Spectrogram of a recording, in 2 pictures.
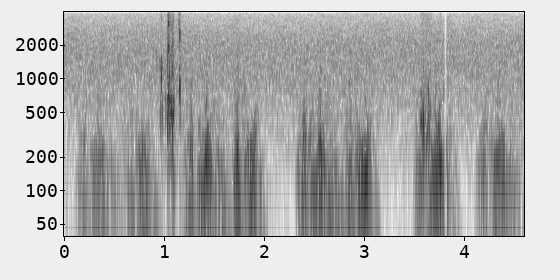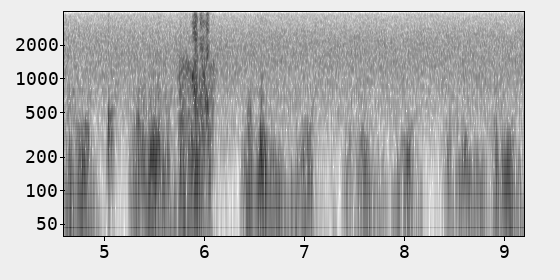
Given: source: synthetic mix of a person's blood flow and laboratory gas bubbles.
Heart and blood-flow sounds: Doppler ultrasound of blood flow; precordium
0.93-1.20 s: bubbles
3.56-3.69 s: bubbles
5.02-5.14 s: bubbles
5.35-5.68 s: bubbles
5.73-6.12 s: bubbles
From the record:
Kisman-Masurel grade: 123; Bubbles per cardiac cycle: 1 to 2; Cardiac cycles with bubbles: 10 to 50%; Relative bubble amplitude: loud (0.450 to 0.775); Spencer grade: 2 (many but less than half of the cardiac periods contain bubble signals, singularly or in groups); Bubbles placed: anywhere in the cardiac cycle

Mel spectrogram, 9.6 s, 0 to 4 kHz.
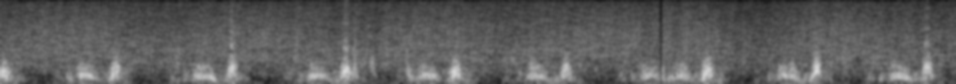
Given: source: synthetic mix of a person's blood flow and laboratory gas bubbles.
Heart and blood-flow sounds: Doppler ultrasound of blood flow; precordium
3.50-3.59 s: bubbles
3.64-3.76 s: bubbles
4.03-4.12 s: bubbles
From the record:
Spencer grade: 1 (occasional bubble signal discernible with the cardiac motion signal, with majority of cardiac periods free of bubbles); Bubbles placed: only in the low amplitude regions of the cardiac cycle

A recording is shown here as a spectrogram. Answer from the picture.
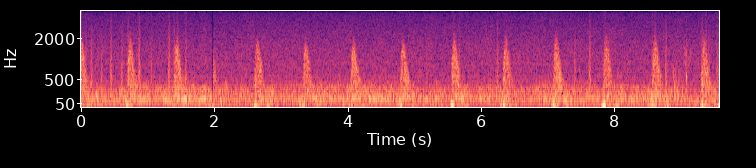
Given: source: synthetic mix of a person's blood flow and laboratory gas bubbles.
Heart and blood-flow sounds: Doppler ultrasound of blood flow; subclavian vein
8.85-9.18 s: bubbles
From the record:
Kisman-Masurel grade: 212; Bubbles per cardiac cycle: several, 3 to 8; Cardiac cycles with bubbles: 1 to 10%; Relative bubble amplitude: moderate (0.250 to 0.450); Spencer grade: 1 (occasional bubble signal discernible with the cardiac motion signal, with majority of cardiac periods free of bubbles); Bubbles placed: anywhere in the cardiac cycle

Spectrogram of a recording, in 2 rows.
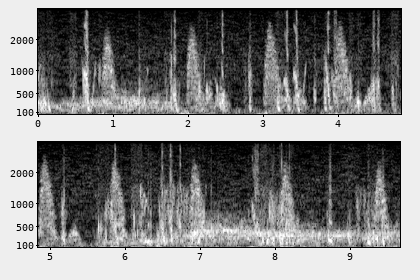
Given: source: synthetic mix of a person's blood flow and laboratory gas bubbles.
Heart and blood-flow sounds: Doppler ultrasound of blood flow; subclavian vein
0.00-0.20 s: bubbles
0.41-0.53 s: bubbles
0.58-0.86 s: bubbles
0.90-0.98 s: bubbles
1.34-1.48 s: bubbles
1.68-1.90 s: bubbles
2.12-2.29 s: bubbles
2.35-2.54 s: bubbles
2.79-2.88 s: bubbles
3.16-3.58 s: bubbles
3.67-3.73 s: bubbles
3.78-4.07 s: bubbles
4.14-4.32 s: bubbles
4.42-4.58 s: bubbles
4.70-4.83 s: bubbles
5.14-5.24 s: bubbles
5.61-5.95 s: bubbles
6.08-6.41 s: bubbles
6.44-7.09 s: bubbles
7.12-7.20 s: bubbles
7.62-8.36 s: bubbles
8.69-8.81 s: bubbles
8.96-9.04 s: bubbles
9.06-9.52 s: bubbles
From the record:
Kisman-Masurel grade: 343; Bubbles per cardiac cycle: rolling drumbeat, 9 or more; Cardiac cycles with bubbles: 100%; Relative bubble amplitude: loud (0.450 to 0.775); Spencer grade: 3 (all of the cardiac periods contain showers or single bubble signals, but not dominating or overriding the cardiac motion signals); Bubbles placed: anywhere in the cardiac cycle

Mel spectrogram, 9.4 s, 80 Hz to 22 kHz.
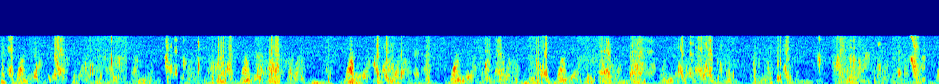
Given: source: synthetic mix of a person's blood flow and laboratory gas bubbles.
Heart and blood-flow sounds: Doppler ultrasound of blood flow; precordium
0.00-0.16 s: bubbles
0.33-0.43 s: bubbles
0.47-0.69 s: bubbles
0.84-1.27 s: bubbles
1.65-1.79 s: bubbles
1.83-1.88 s: bubbles
1.97-2.37 s: bubbles
2.54-2.91 s: bubbles
3.00-3.06 s: bubbles
3.25-3.33 s: bubbles
3.72-4.33 s: bubbles
4.75-5.06 s: bubbles
5.13-5.22 s: bubbles
5.27-5.54 s: bubbles
5.77-6.22 s: bubbles
6.29-6.56 s: bubbles
6.75-7.37 s: bubbles
7.52-7.96 s: bubbles
8.17-8.23 s: bubbles
8.32-8.87 s: bubbles
8.92-9.27 s: bubbles
From the record:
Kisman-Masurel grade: 342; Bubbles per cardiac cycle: rolling drumbeat, 9 or more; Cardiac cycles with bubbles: 100%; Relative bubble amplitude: moderate (0.250 to 0.450); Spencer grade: 3 (all of the cardiac periods contain showers or single bubble signals, but not dominating or overriding the cardiac motion signals); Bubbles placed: only in the low amplitude regions of the cardiac cycle

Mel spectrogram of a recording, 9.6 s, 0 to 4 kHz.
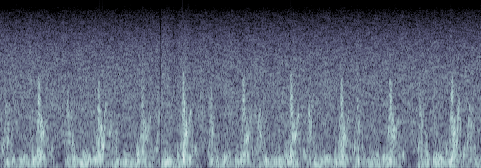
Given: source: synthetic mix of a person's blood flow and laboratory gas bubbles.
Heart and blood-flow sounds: Doppler ultrasound of blood flow; precordium
no bubbles
From the record:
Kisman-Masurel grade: 000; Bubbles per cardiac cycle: 0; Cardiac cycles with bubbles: 0%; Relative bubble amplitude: no bubbles discernible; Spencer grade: 0 (complete lack of bubble signals)

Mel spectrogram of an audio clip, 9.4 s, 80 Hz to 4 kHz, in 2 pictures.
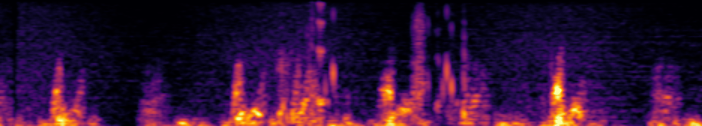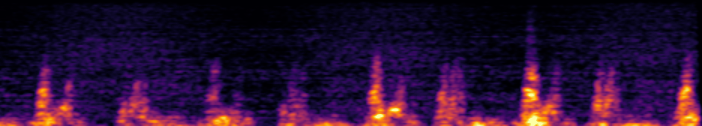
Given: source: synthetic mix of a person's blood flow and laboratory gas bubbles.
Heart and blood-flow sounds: Doppler ultrasound of blood flow; precordium
1.82-2.39 s: bubbles
2.77-2.91 s: bubbles
2.94-3.16 s: bubbles
From the record:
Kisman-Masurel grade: 221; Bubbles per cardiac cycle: several, 3 to 8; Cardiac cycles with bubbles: 10 to 50%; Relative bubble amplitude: barely perceptible (0.100 to 0.250); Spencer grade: 2 (many but less than half of the cardiac periods contain bubble signals, singularly or in groups); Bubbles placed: only in the low amplitude regions of the cardiac cycle

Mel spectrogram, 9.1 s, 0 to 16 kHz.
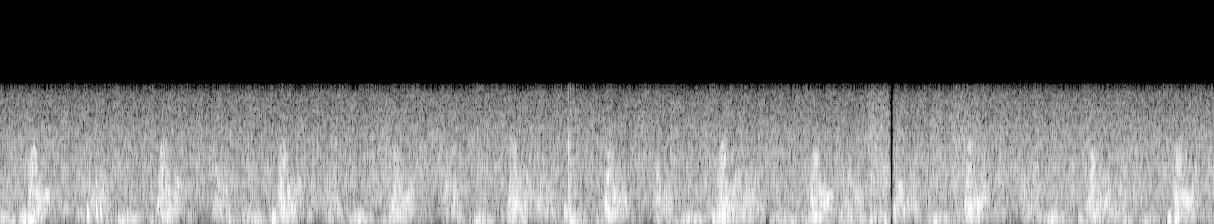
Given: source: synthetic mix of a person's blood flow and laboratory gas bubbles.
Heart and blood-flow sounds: Doppler ultrasound of blood flow; precordium
0.54-0.97 s: bubbles
4.21-4.36 s: bubbles
5.50-5.61 s: bubbles
8.91-8.99 s: bubbles
From the record:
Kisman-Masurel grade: 123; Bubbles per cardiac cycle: 1 to 2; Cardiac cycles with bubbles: 10 to 50%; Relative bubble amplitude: loud (0.450 to 0.775); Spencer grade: 2 (many but less than half of the cardiac periods contain bubble signals, singularly or in groups); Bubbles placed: anywhere in the cardiac cycle

